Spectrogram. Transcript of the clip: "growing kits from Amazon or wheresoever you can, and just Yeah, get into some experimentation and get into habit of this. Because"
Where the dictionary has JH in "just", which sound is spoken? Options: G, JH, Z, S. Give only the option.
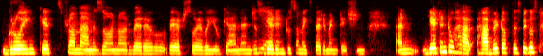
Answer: JH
